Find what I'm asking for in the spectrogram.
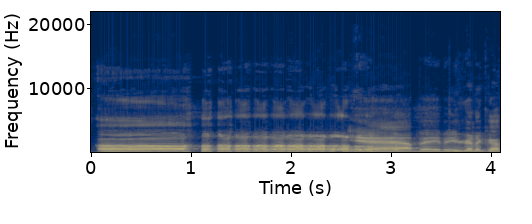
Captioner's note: laugh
